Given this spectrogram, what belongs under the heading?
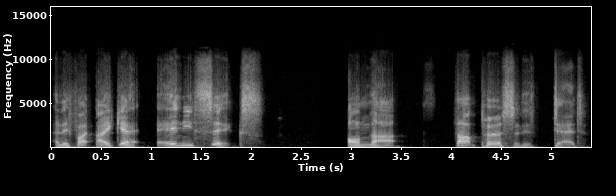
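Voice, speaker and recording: A man's voice: fairly high pitch, huge pitch swings, slow, creaky, sharp tone, no room sound, studio quality. A man in a casual podcast discussion, talking emphatically as a game master and acting out his examples.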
